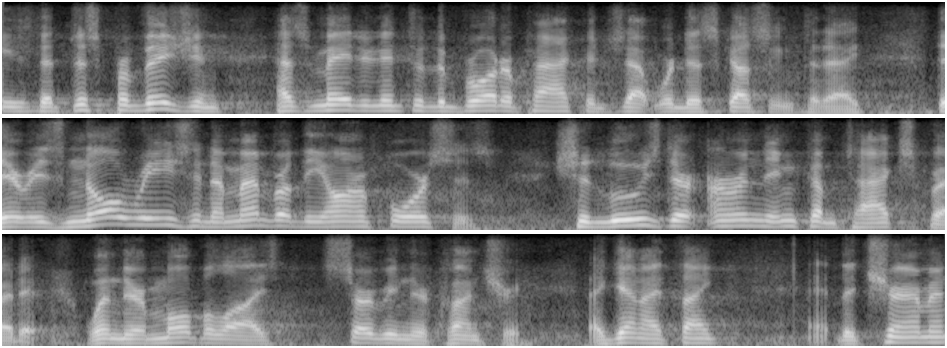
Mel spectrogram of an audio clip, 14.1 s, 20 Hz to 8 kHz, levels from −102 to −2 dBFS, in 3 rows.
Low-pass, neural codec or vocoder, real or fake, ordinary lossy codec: 7.2 kHz; codec, 24 kHz, 1.2 kbps, DualCodec; fake; Opus, 16 kbps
